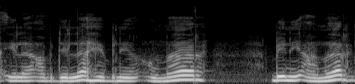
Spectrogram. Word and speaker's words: Amr: Bil awaliyah, dengan yang pertama, ila Abdullah bin Umar bin Amr. Jadi kalau ada wawu di sini Amr bacanya ya, sampai kepada Abdullah bin Amr bin Al-As.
